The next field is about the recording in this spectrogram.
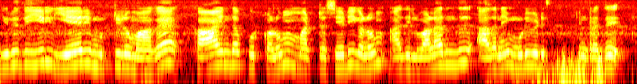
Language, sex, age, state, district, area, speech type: Tamil, female, 30-45, Tamil Nadu, Tirupattur, rural, read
